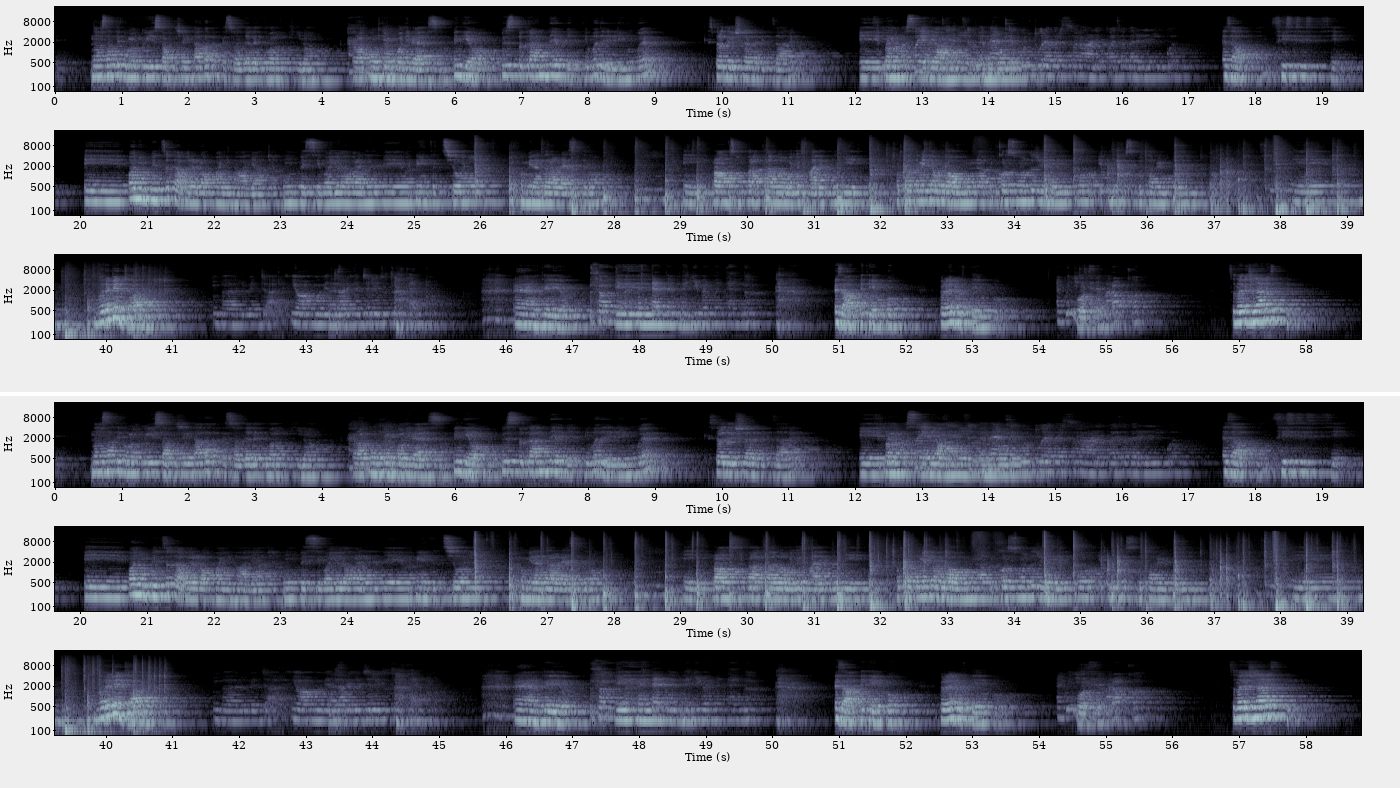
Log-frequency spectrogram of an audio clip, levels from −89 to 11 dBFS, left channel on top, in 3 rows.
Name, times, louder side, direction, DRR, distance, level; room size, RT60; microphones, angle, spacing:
voice 1, 0.5-3.9 4.5-8.9 9.9-11.1 12.1-12.7 13.0-14.6 17.5-18.8 19.1-19.3 20.1-26.1 26.4-27.8 29.0-31.6 32.2-36.6 36.9-37.1 38.2-39.4 39.8-40.8 43.3-43.5 44.3-44.4 45.6-46.9 47.6-48.9 50.1-50.4 50.9-51.8 52.5-53.4 54.6-55.0 56.9-57.8, equal, 25° left, -5 dB, 1.7 m, -29 dB
voice 2, 4.4-5.3 12.4-16.8 28.4-28.8 37.6-38.6 41.6-45.0 47.3-49.7 54.3-55.5, equal, 85° left, -2 dB, 1.4 m, -40 dB
sound 1, 25.9-26.0 26.4-27.0 27.4-28.1 28.3-29.4 29.7-29.9 30.3-30.5 30.8-31.0 31.3-31.6 31.8-33.1 33.5-33.6 33.8-34.0 34.4-35.0 35.3-41.0, right 3 dB, 35° right, 0.3 m, -35 dB
9.3 x 5.6 x 2.4 m, 1.5 s
head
